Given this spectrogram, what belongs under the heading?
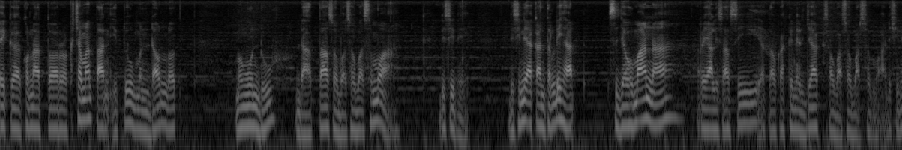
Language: Indonesian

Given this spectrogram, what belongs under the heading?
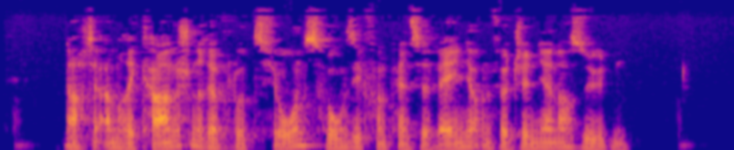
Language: German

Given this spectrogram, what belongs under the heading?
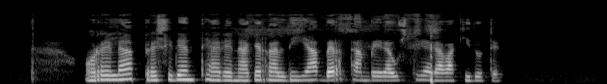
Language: Basque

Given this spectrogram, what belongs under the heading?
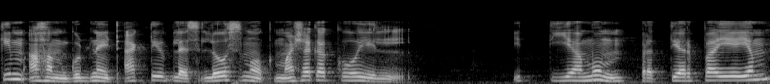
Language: Sanskrit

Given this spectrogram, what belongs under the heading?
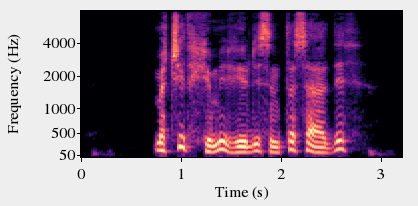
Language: Kabyle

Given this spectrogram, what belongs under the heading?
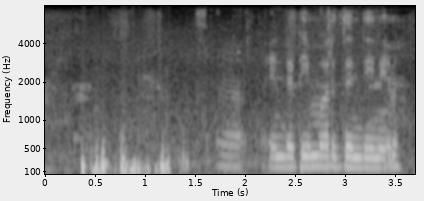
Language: Malayalam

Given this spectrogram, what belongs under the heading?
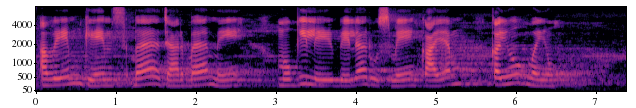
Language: Sindhi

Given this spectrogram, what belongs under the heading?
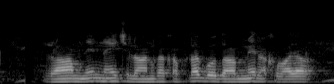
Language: Hindi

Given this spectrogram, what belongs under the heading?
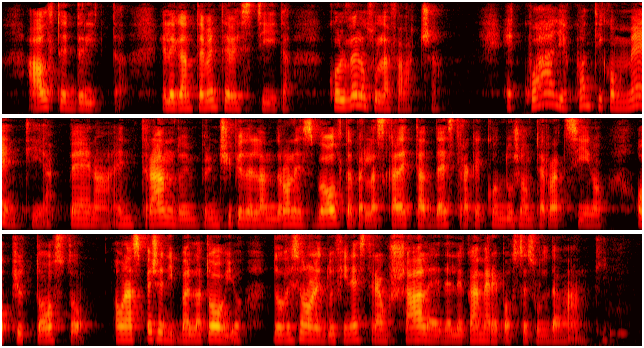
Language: Italian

